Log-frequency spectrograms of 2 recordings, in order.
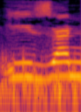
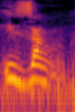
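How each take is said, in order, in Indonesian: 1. Kata ini berakhir dengan bunyi n biasa. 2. Kata ini berakhir dengan bunyi ng sengau. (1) "bukan baca izan" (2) "bila kita masukkan tajwid dibunyi izang"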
